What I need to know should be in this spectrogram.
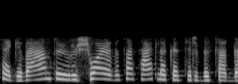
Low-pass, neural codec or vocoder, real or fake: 3.6 kHz; autoencoder, 48 kHz, 128 numbers a frame, DAC-VAE, trained on Japanese speech; fake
